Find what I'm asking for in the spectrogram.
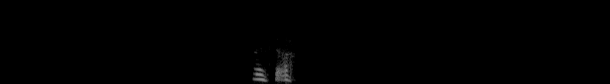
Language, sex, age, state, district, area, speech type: Dogri, female, 45-60, Jammu and Kashmir, Udhampur, rural, conversation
